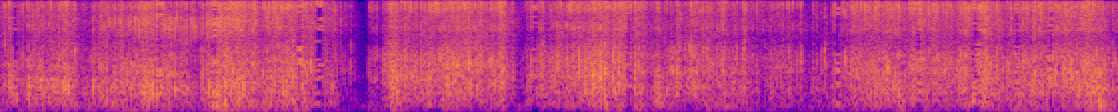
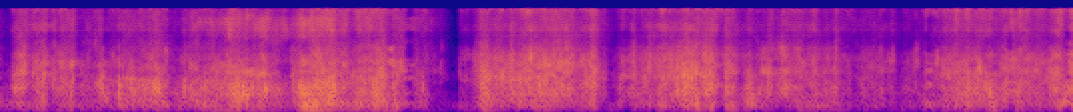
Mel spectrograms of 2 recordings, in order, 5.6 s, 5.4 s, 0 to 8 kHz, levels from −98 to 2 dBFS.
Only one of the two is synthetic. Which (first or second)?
second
